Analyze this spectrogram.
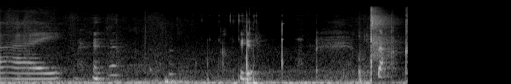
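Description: A young girl speaks and laughs playfully, close by.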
